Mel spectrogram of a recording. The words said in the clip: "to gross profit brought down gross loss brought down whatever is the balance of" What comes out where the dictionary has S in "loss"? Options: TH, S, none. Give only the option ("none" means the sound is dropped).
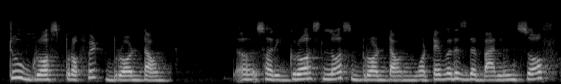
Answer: S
